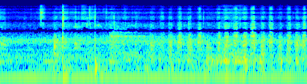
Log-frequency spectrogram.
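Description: A coin scratching the silver latex coating off a paper scratchcard in quick, repeated strokes, faint and steady.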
